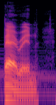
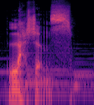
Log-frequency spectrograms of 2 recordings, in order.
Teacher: The final feature I found to be very distinct is the dropping of G from words such as bearing, becoming bearin, and lashings becoming lashins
